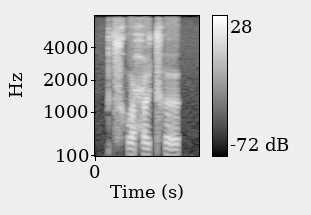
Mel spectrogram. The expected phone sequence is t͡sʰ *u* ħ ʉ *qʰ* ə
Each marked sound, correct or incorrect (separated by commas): incorrect, incorrect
